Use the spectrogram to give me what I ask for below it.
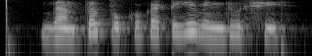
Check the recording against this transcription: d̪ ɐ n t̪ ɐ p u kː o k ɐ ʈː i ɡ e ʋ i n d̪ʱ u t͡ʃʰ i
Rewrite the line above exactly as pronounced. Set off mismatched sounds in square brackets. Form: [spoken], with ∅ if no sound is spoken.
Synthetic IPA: d̪ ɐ n t̪ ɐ p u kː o k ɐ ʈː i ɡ e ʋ i n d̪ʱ u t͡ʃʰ i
